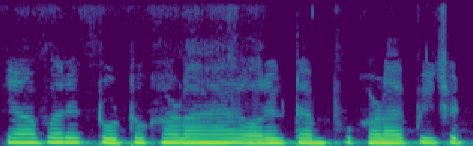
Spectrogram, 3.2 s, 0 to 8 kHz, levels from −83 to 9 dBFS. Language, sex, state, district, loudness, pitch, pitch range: Hindi, female, Bihar, Patna, -11 LUFS, 225 Hz, 220-235 Hz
